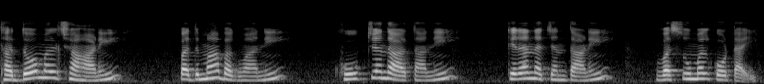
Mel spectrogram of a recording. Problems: none marked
